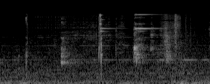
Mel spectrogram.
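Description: Wooden arrows knock and rattle.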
